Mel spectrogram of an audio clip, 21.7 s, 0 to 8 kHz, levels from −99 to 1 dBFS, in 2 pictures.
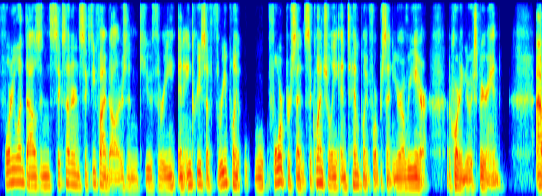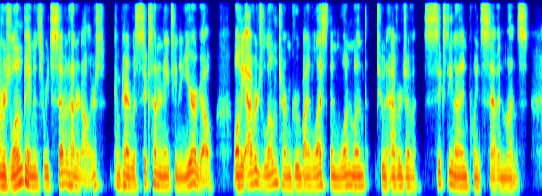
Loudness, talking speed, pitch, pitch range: -21 LUFS, 120 wpm, 110 Hz, 100-125 Hz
